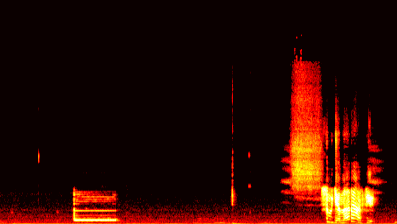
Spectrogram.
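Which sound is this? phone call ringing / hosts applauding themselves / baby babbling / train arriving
phone call ringing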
